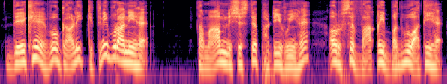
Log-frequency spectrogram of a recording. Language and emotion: Urdu, disgusted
